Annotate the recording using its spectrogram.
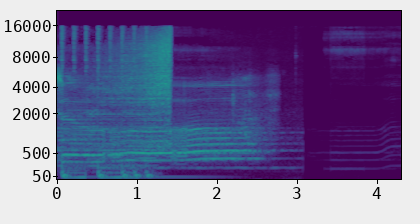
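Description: The instrumental end of a trap song: a beat with rapid hi-hats, deep bass and a sustained melody, with no vocals. The hi-hats stop partway through, and the music fades out about three seconds in. A faint held tone then starts.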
